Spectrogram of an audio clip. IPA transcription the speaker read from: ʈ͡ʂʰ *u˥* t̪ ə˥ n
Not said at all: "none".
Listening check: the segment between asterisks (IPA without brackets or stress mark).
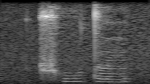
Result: u˥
